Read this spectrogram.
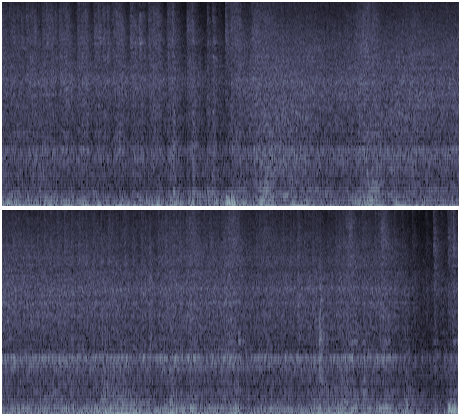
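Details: Old car started cold outdoors on a hot day, not warmed up: catches and revs up and down cleanly with no knocking or misfire; owner says it runs pretty good but needs to warm up first.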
